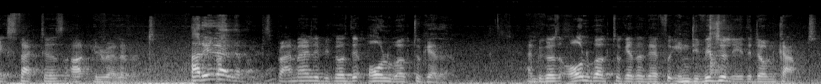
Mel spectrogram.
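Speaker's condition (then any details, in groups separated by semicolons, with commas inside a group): No condition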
